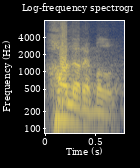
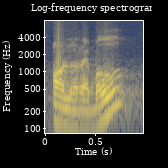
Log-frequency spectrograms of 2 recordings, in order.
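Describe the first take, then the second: First: The word starts with an h sound. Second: The word starts without an h sound. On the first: The speaker calls it wrong. "you may hear somebody saying honorable" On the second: The speaker calls it right. "the correct pronunciation is honorable, with H being silent"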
